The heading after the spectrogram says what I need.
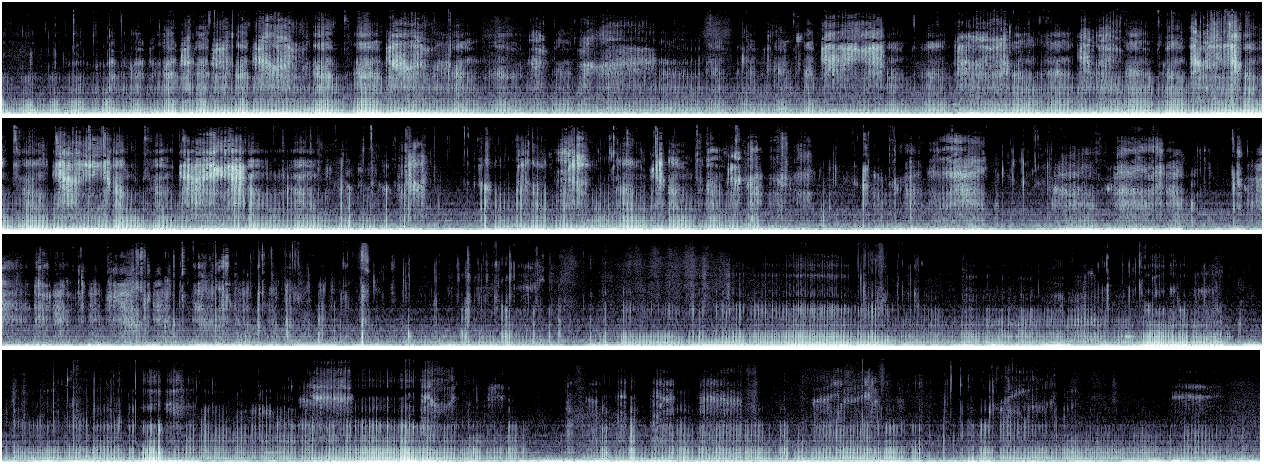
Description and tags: I recorded my cat Tails eating a treat. She was purring and making weird noises as she ate. Have fun! It's cool to speed it up / slow it down :D
cat, eating, field-recording, purring, sound, weird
